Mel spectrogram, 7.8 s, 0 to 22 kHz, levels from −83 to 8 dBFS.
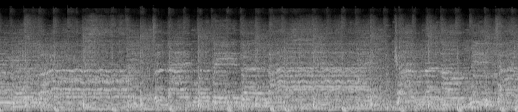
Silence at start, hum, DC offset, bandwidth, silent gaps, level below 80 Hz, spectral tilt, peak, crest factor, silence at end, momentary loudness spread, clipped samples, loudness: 0 s; none; under 0.1%; 17 kHz; none; -30 dBFS; -5 dB/octave; -2 dBFS; 12 dB; 0 s; 2 LU; under 0.1%; -14 LUFS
